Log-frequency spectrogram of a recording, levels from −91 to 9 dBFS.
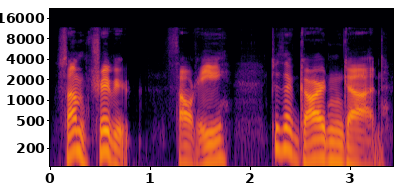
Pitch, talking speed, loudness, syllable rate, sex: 125 Hz, 140 wpm, -18 LUFS, 4.2 syllables/s, male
